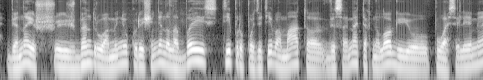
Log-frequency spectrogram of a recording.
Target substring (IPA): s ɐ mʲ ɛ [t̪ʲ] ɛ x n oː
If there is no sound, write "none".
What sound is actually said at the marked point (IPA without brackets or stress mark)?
t̪ʲ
